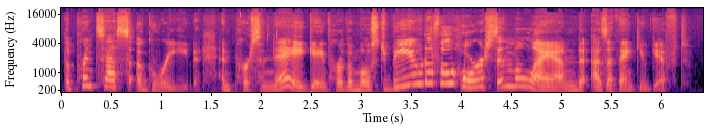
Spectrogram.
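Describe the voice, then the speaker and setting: A woman's voice: medium pitch, huge pitch swings, normal speed. A woman storyteller narrating a fairy tale in a casual, irreverent, theatrical comic style.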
